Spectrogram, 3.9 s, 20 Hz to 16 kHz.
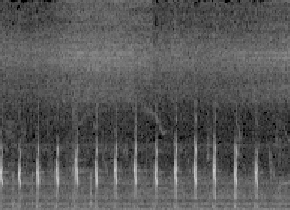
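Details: Osprey calling at its nest in Charlo, Montana, on a nest camera on 16 July 2018 in the afternoon: a rapid, even series of sharp, high whistled chirps, about four each second, with soft background hiss.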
